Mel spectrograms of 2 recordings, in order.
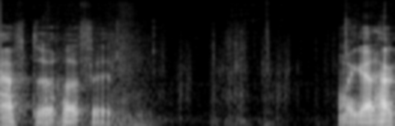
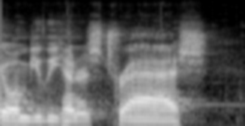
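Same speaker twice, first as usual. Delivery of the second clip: ordinary talk, nothing marked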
